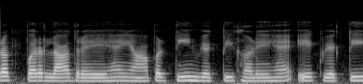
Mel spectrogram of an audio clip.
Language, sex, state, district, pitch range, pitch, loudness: Hindi, female, Punjab, Pathankot, 160-175 Hz, 170 Hz, -17 LUFS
